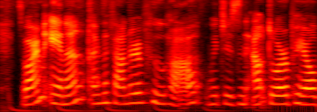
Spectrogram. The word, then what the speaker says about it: Hoohah: So, hoo-ha rhymes with booya.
